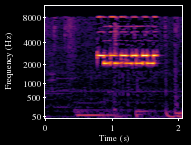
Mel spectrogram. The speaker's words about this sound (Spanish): ¡Oh! ¡Teléfono!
